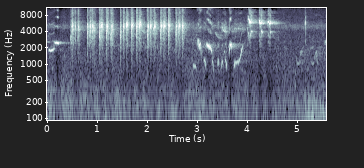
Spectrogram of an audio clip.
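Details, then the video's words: White-rumped shama singing as a lure to set other shamas singing: fast series of high sharp clicking notes, then a varied jumble of short whistled phrases over background hiss. "sangat ampuh untuk pancingan murai malas bunyi. langsung gacor dan emosi bongkar isian"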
